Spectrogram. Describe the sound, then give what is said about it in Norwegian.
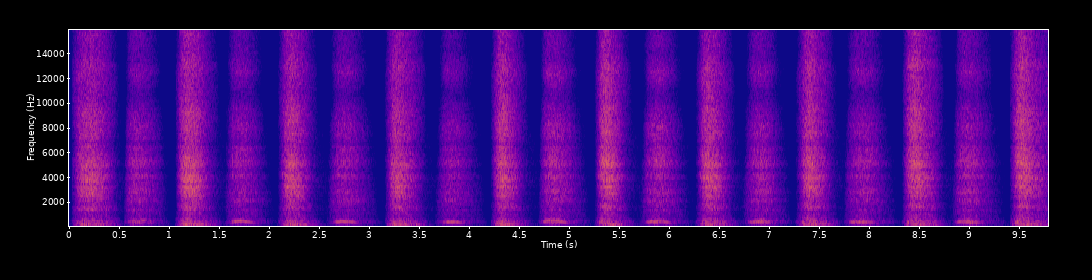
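Rapid, rhythmic deep breathing during a breathing exercise: many strong breaths in and out follow one another at an even pace, each a loud, airy rush with no talking. “Vi puster dypt inn.”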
